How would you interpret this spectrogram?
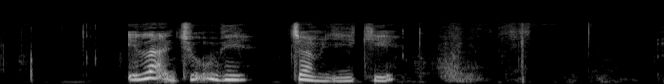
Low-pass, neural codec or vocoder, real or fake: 7.2 kHz; codec, 16 kHz, 8 kbps, FreqCodec, larger model; fake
